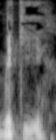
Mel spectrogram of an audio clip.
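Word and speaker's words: Mykki: The opening track, which is called Mickey, I think that's how it's pronounced. It's M-Y-K-K-I, so it's Mickey or Mickey.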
